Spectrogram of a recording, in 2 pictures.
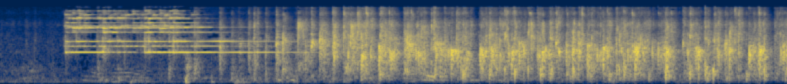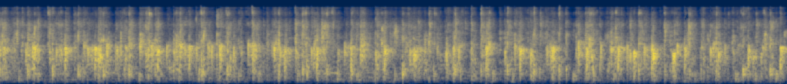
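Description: A bright, bell-like chime rings with a few clear high tones about a second in and fades after a few seconds, then audience applause follows and keeps going.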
